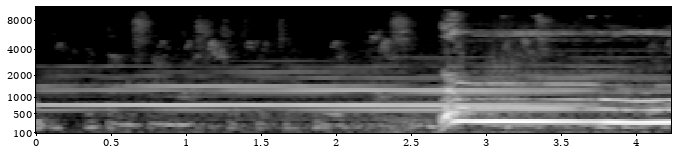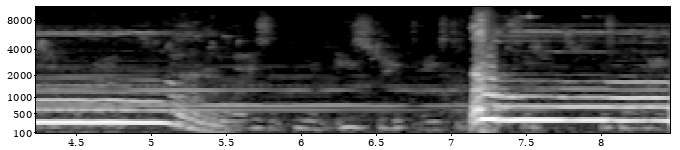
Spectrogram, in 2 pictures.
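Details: Bear, a pet dog, howls along to a tornado siren: two long, loud, sustained tones that hold steady and then slide downward, the second starting abruptly near the end, over the siren's constant high whine.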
